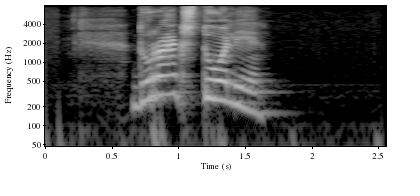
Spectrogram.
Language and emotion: Russian, angry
